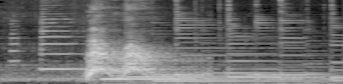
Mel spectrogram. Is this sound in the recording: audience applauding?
no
